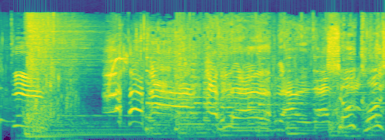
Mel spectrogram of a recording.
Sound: sobbing

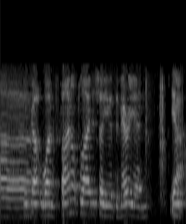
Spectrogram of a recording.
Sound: voiceover

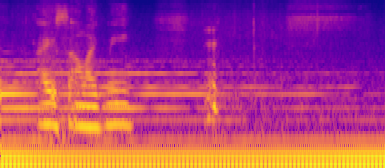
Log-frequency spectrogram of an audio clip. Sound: mom chuckles

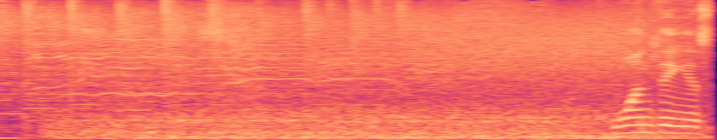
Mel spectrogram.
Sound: wind blowing

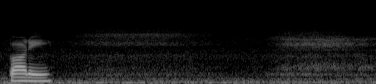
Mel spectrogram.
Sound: inhales and exhales deeply

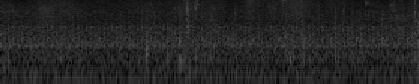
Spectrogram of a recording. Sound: bag ruffling

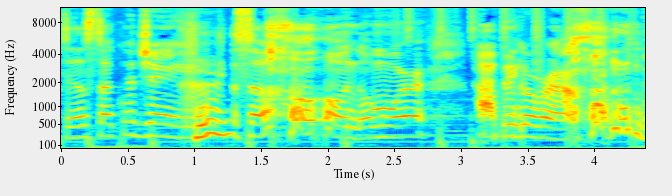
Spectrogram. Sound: chuckles; chuckles

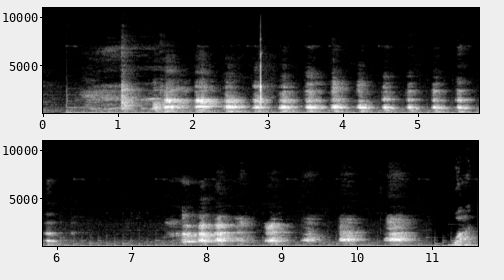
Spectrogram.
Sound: laughs

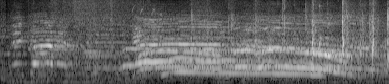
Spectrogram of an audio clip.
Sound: cheering

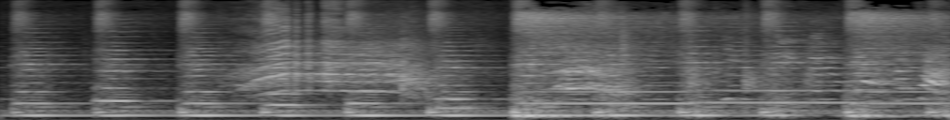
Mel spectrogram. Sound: Lupita grunting

